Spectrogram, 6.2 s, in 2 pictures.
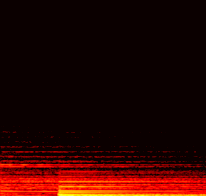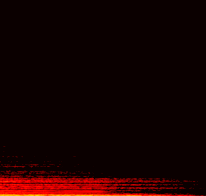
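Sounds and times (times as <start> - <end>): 
positive cinematic music: 0.0 - 5.4.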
